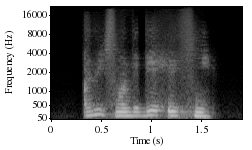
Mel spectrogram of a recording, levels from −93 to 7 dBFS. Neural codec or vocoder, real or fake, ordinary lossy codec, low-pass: codec, 44.1 kHz, 0.9 kbps, DAC; fake; none; none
